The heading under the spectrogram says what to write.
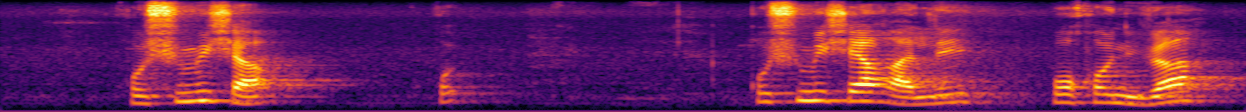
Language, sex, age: Northern Sotho, male, 24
